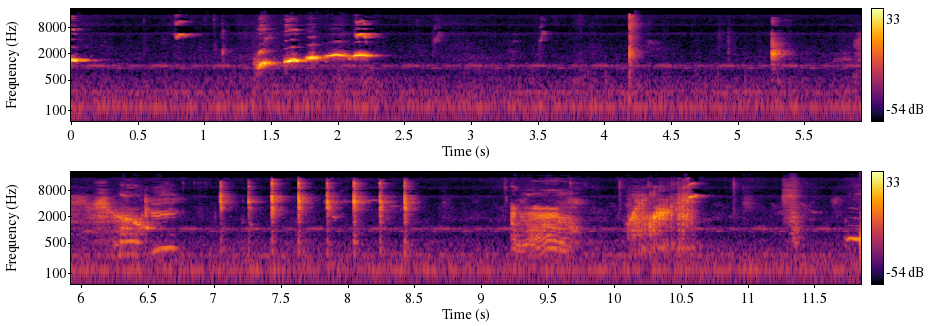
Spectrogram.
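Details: Newly acquired female African grey parrot at home, mimicking sounds. A rising stepped whistle, then a fast run of crisp snapping clicks and rough, breathy vocal bursts, with a person talking around it.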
